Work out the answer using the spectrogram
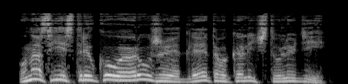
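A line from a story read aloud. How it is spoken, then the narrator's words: Plain. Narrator (Russian): сказал он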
